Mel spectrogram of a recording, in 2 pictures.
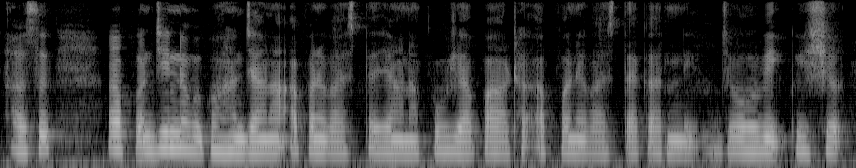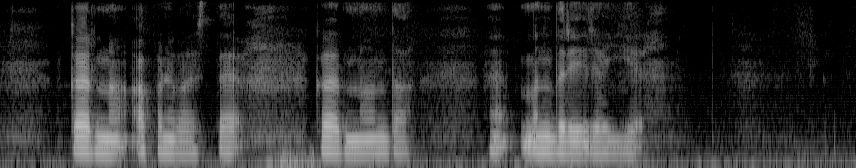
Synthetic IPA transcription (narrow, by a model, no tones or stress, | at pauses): əsəpd͡ʒɪnũːkʊɦãːd͡ʒaːna̰ːʔəpneːʋaːst̪ɛːd͡ʒaːnaːpuːd͡ʒaːpaːʈʰə̰pneːʋaːst̪ɛːkəɾnḛːd͡ʒoːʋiːkɪʃ | kəɾnaːʔa̰pneːʋaːst̪ɛːkəɾnãːnd̪aː | mənd̪ɾeːd͡ʒaːiɛː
